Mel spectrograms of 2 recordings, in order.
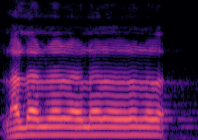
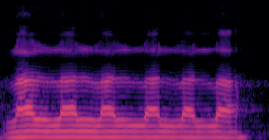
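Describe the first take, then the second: First: It is said more quickly. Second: It is said at a normal speed.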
